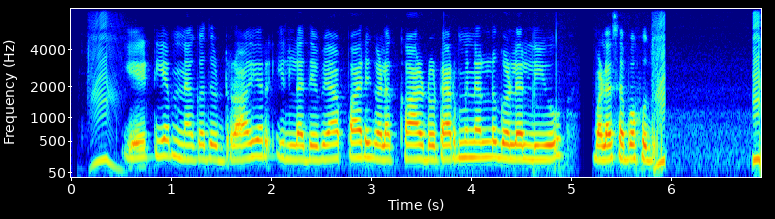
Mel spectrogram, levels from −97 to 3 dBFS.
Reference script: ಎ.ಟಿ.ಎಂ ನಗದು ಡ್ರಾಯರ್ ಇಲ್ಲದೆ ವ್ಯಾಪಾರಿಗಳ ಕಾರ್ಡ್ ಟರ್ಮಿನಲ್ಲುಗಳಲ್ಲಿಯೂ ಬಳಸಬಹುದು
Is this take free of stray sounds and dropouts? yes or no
yes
